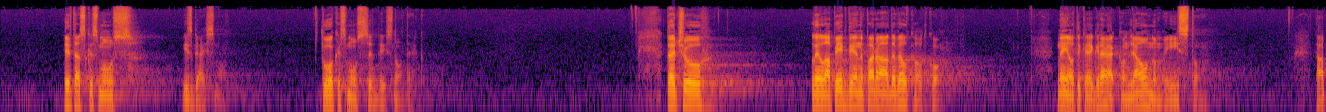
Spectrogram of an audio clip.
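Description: A man sings a prayer through a microphone in a large echoing church, in phrases with pauses between them.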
